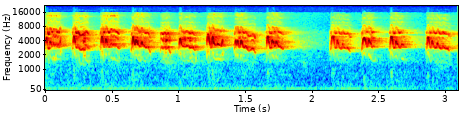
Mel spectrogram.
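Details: Dakun Bali white-eye heard as a lure sound: evenly spaced, harsh, high chirps about four a second, a brief gap near the two-second mark, then the spaced chirps resume.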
